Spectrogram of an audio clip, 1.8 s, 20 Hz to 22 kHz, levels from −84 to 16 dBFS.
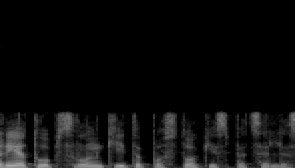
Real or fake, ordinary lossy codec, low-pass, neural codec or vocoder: real; MP3, 96 kbps; 7.2 kHz; none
